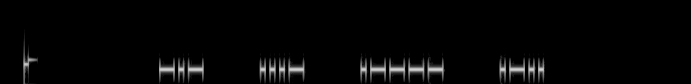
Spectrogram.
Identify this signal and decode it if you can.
Morse code, heard as a keyed tone, about 25 wpm, spaced as for 12 wpm, 690 Hz. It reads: KV1L
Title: USA Call Signs - 4 Characters - 4x Character Spacing - 25wpm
